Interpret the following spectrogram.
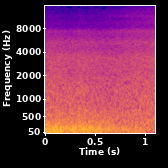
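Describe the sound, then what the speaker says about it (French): Strong ocean surf under a heavy swell warning, a steady loud roar of breaking waves with wind buffeting the microphone, continuous and close throughout. "Les vagues sont magnifiques."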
